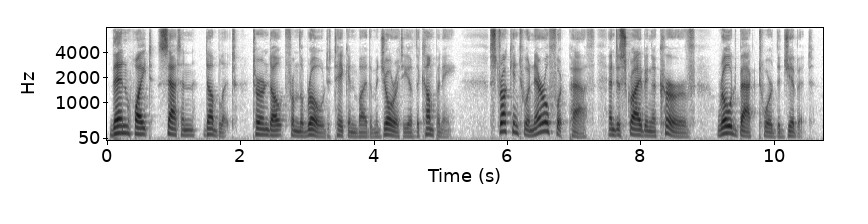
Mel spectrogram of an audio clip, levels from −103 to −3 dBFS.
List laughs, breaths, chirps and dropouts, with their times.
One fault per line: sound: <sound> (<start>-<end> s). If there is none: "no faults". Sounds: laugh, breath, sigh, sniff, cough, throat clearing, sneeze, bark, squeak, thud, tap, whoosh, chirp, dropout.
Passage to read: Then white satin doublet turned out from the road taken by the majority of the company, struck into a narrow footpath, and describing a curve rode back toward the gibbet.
no faults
